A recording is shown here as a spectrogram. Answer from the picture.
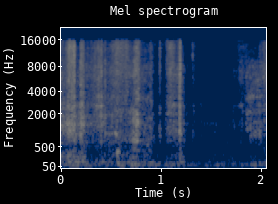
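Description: Faint rustling of heavy paper being handled and folded, fading to near silence a little past the middle.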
